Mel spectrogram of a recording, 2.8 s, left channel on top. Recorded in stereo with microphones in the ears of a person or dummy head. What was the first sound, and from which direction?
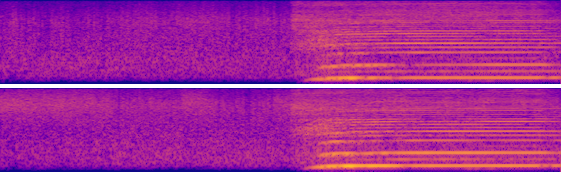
A phone buzzing, 10° right (ahead or behind).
